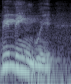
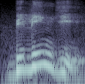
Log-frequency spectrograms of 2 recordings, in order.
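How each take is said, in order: First: The u after the g is clearly pronounced. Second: The u after the g is silent. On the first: "e não bilíngue" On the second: "sem o trema, você teria que ler"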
